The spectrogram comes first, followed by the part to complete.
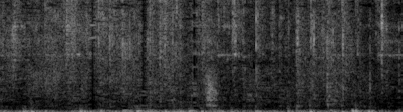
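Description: Several corgis running across a floor toward the camera, their paws making an uneven low rumble of thuds.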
